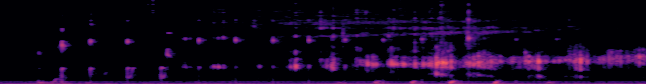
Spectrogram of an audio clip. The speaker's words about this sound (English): Should I see if I can simulate the sound of pouring by just pouring? If you want, yeah.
